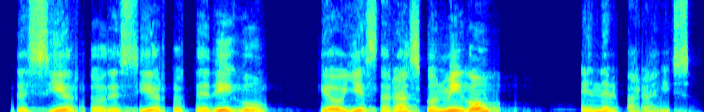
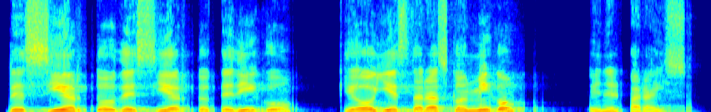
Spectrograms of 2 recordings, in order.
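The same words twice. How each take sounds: First: Tender promise. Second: Proclaiming promise. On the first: Same promise repeated, tenderly. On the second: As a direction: announce it boldly like a solemn vow. Jesus's promise proclaimed aloud. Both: Acted.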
